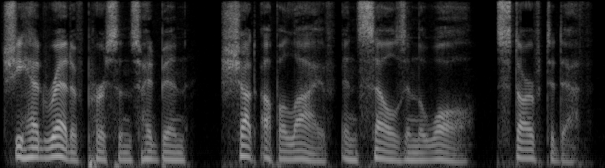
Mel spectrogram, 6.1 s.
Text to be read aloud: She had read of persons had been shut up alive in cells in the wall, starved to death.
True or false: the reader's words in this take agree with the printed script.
true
